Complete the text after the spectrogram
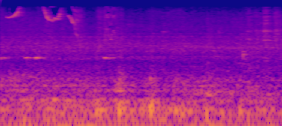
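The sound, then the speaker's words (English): A train rumbles steadily as it pulls into a station in a historic city, with heavy low-end noise, faint clanks and high squealing tones from the wheels or brakes as it slows. “And as you can hear, we're pulling into the station.”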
